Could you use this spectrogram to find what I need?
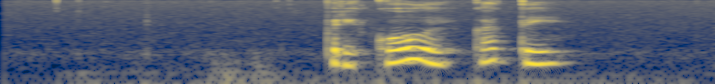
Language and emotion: Russian, neutral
